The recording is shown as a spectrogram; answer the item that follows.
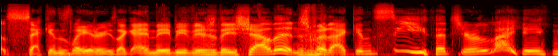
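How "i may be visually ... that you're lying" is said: put-on over-the-top French accent, higher pitch. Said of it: "this over-the-top French accent".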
